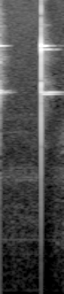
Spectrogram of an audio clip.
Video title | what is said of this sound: Is My Jade Bangle REAL? Testing "Jade" Bangles from Amazon | the ping test would have been a pretty good indicator that it's not jade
